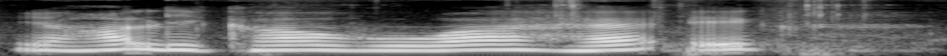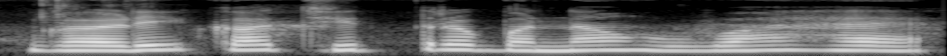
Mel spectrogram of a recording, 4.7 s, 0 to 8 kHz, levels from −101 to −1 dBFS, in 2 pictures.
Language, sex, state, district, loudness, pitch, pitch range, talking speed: Hindi, female, Chhattisgarh, Raipur, -19 LUFS, 225 Hz, 215-240 Hz, 140 wpm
